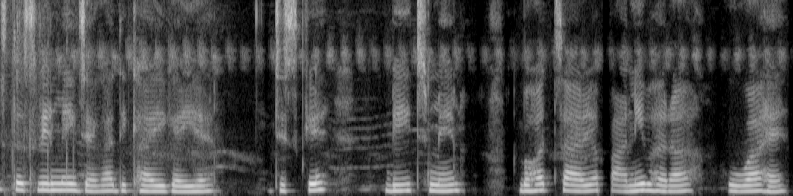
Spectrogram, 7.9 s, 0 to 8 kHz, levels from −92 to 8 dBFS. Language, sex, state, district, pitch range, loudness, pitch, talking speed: Hindi, female, Uttar Pradesh, Lalitpur, 230-265 Hz, -16 LUFS, 245 Hz, 115 wpm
